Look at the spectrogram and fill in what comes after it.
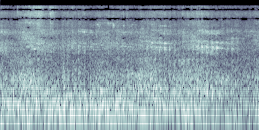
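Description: Double-stack intermodal freight train's loaded well cars rolling past: a steady loud rumble and clatter of steel wheels over the rail joints.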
